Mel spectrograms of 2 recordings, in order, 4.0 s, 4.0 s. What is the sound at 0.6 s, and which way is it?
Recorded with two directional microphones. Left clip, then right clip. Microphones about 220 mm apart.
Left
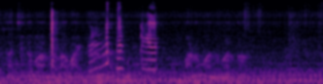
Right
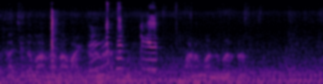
Cat, 20° left (ahead or behind).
